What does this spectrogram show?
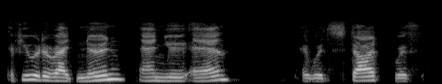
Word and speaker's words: Nun: is properly pronounced noon, not none. Because my grandmother used to joke how Joshua could have been a son of a nun.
